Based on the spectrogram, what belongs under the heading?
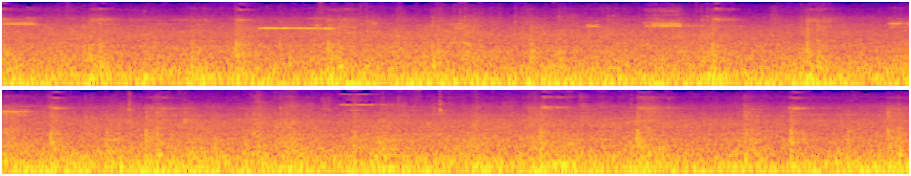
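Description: Passenger train coaches rolling past at close range: a steady rumble with the clatter of wheels on the rails, and brief high squeaks now and then.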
